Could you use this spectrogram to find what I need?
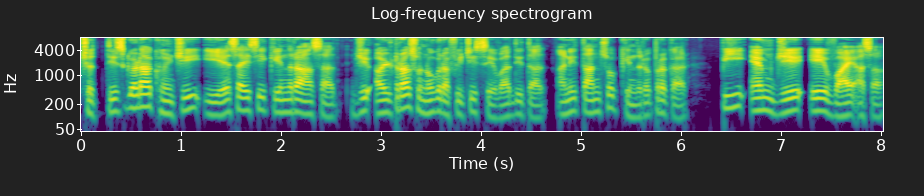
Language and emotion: Goan Konkani, neutral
